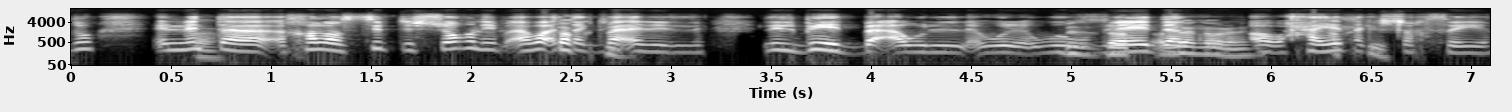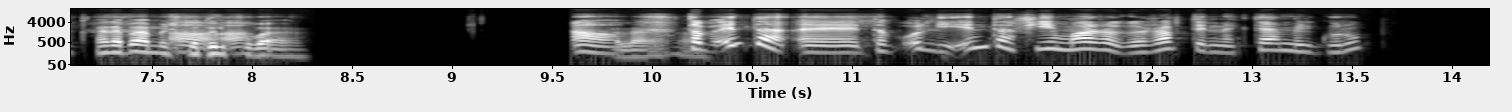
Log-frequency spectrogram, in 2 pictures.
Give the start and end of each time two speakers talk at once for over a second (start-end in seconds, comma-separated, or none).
4.9-6.6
